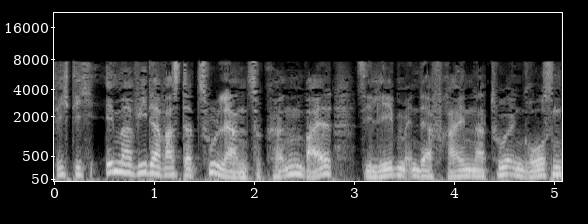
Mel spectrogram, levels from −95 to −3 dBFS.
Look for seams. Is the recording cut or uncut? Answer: uncut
